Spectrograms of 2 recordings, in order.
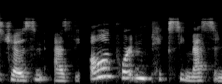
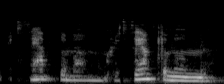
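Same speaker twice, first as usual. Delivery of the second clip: soft, hushed whisper; whispering flowers; 2 semitones lower, 10 dB quieter than usual. A narrator's reading. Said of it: "the flowers seemed to say".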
